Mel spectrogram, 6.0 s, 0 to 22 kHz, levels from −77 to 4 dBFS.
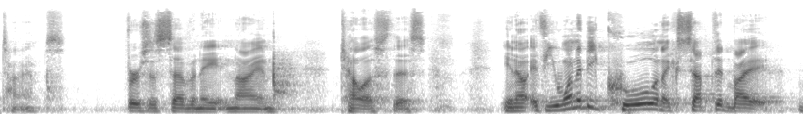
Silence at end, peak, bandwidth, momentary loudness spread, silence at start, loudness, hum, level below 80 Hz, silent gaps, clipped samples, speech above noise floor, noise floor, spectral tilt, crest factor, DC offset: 0 s; -6 dBFS; 16 kHz; 14 LU; 0 s; -25 LUFS; none; -66 dBFS; none; under 0.1%; 30 dB; -56 dBFS; -3.5 dB/octave; 20 dB; under 0.1%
